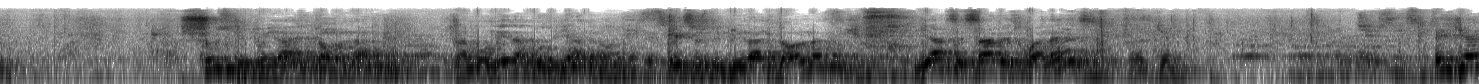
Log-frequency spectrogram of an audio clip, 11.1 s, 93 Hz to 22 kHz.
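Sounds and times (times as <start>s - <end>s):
man speaking: 1.4s - 9.0s, 10.7s - 11.0s.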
